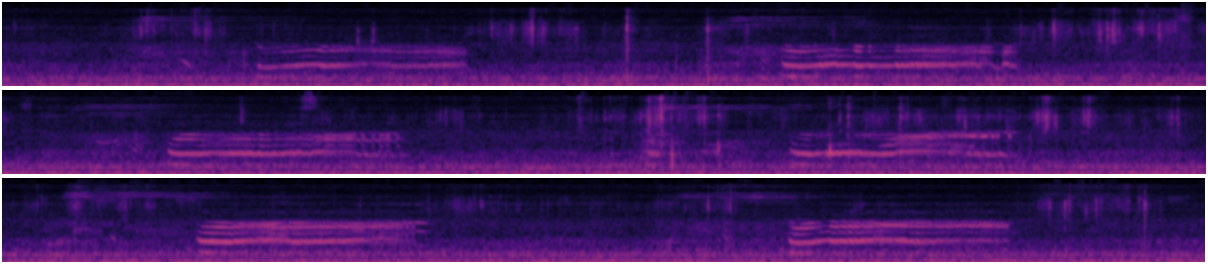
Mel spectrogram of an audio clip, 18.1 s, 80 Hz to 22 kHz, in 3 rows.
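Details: Night-time wheezing in a female patient around 1:00 AM, before her next nebulized Arformoterol and Pulmicort 0.5 mg treatment; repeated high-pitched musical whistles with each breath, about 20 a minute: wheezing.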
